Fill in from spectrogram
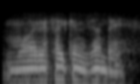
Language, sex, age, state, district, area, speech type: Kashmiri, male, 45-60, Jammu and Kashmir, Bandipora, rural, conversation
